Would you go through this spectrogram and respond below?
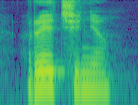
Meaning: sentence
- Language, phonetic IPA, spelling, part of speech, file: Ukrainian, [ˈrɛt͡ʃenʲːɐ], речення, noun, Uk-речення.ogg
